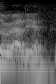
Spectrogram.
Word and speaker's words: Aurelian: Is it Aurelian? – It is Aurelian. – Yes, Aurelian. – Yeah. Or Aurelian. I don't know, I've always said Aurelian.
